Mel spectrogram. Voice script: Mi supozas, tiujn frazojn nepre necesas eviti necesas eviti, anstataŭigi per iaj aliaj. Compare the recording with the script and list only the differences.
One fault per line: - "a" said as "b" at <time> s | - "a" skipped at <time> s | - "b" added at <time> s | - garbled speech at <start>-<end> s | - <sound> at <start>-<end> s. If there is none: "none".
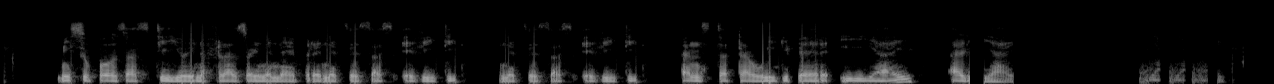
- dropout at 9.7-9.8 s
- laugh at 11.4-12.1 s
